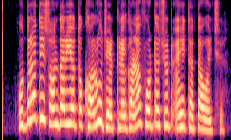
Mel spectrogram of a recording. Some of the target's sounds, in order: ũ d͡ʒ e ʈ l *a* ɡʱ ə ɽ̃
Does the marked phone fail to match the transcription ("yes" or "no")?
yes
